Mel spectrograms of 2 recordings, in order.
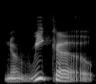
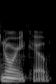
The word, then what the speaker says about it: Noriko: They would say Noriko, and I didn't like it. It's Noriko.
